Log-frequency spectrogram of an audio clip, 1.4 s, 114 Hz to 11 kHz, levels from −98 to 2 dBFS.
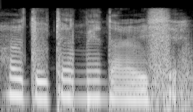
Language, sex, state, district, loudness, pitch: Bengali, female, Assam, Kamrup Metropolitan, -13 LUFS, 205 Hz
